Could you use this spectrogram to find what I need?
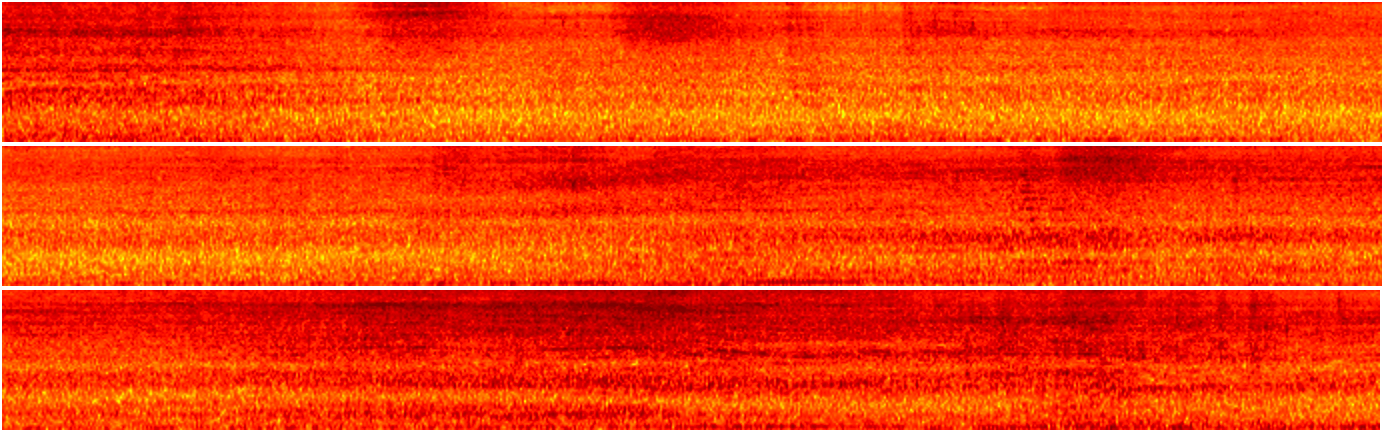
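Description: A bus engine rumbles as a bus drives past close by.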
